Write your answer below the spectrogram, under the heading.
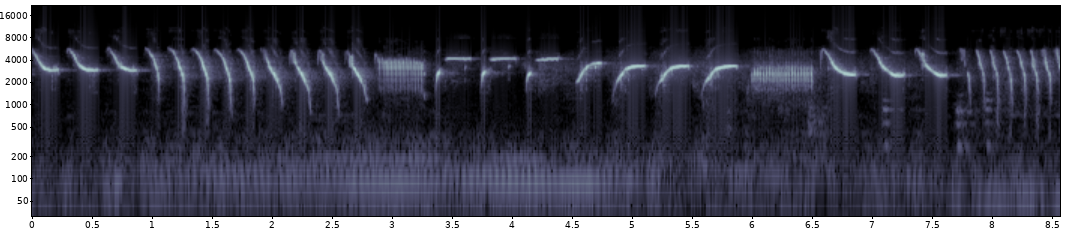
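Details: Canary tutoring song for cage birds, varied and loud: rapid descending whistles, a harsh buzzy burst, rising slurred notes, another rasping buzz, then a fast closing series of short sharp chips.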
